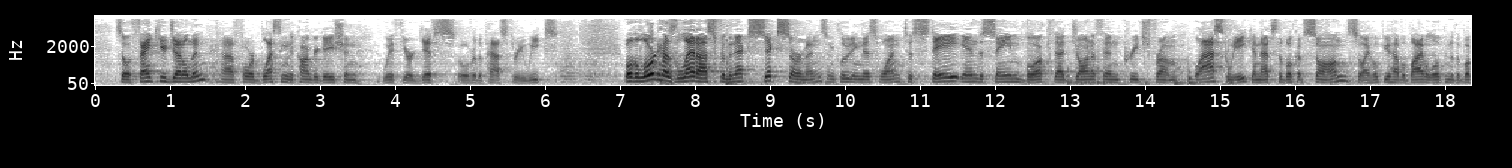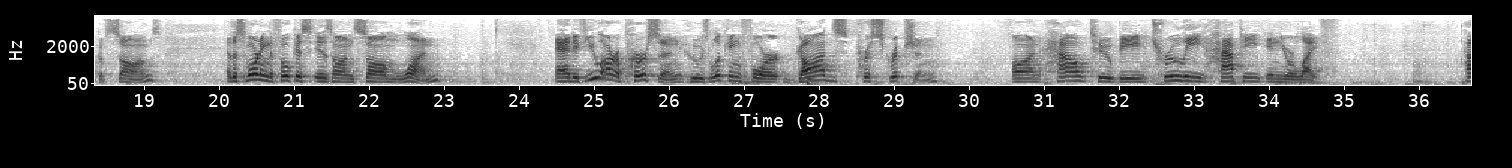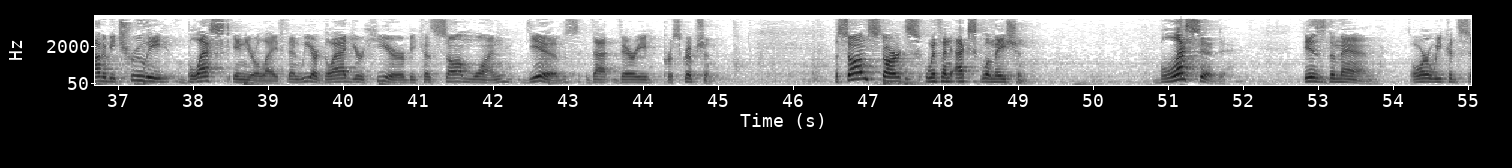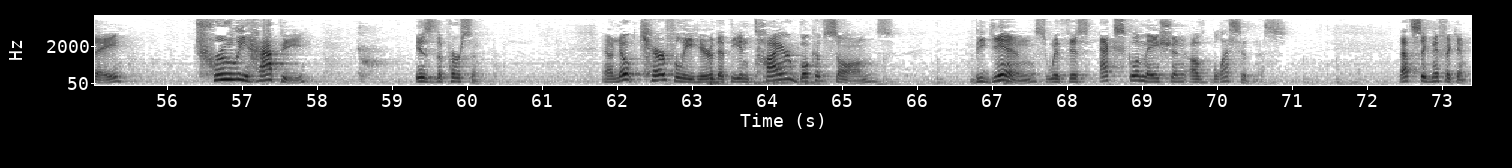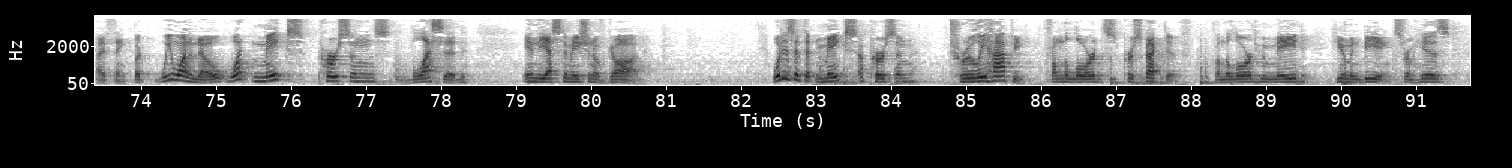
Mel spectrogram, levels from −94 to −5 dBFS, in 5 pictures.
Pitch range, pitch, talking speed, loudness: 120-165 Hz, 145 Hz, 120 wpm, -22 LUFS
